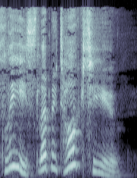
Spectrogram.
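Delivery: high woman's voice. Running a game, the speaker voices the woman following the players into the store, voicing the woman. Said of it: "She says".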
